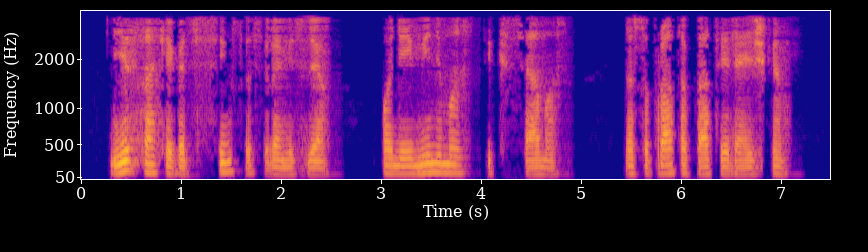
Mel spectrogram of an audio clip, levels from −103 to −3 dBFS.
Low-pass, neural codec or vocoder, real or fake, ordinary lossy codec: 3.6 kHz; none; real; AAC, 16 kbps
